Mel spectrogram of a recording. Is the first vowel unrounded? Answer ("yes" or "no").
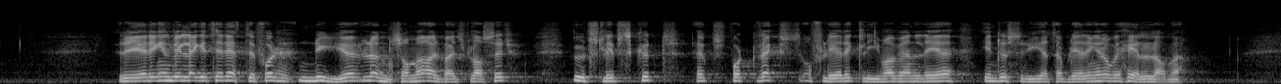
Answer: yes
